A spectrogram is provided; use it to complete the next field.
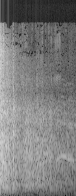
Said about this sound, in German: Immer wieder detonieren Tränengasgranaten.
